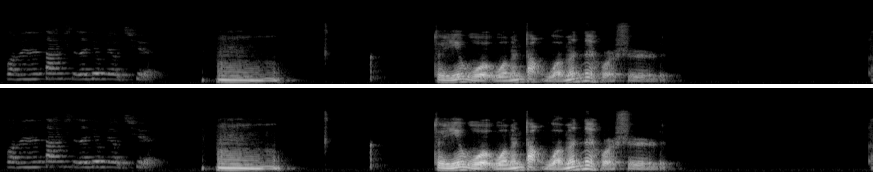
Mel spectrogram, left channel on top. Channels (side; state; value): left; quieter; 5.8 dB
